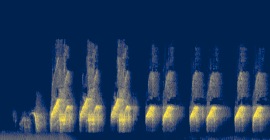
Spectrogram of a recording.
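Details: Brown-eared bulbul of the subspecies harterti with three loud harsh rasping notes, then a run of paired sharp squeaky notes at a steady pace.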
